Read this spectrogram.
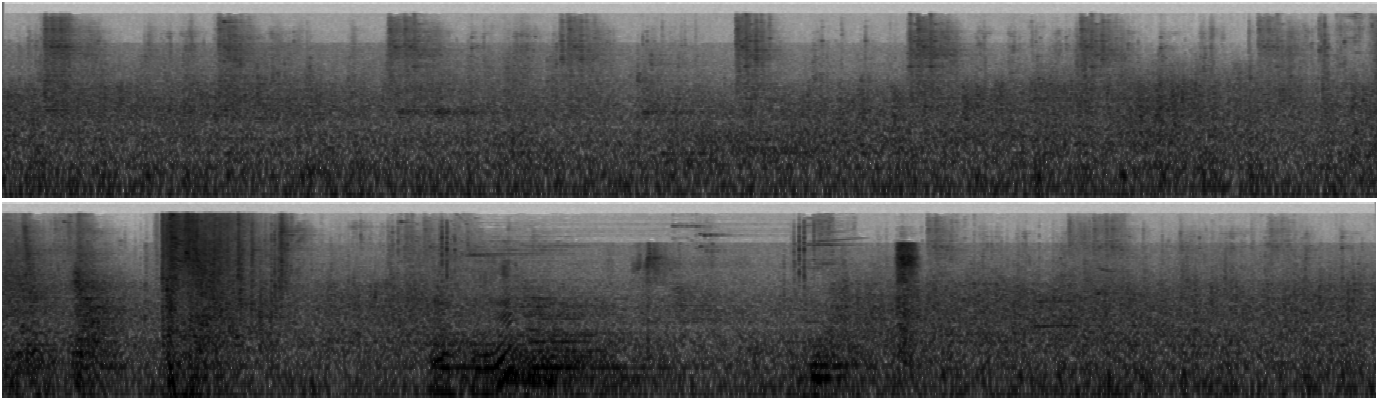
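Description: Heavy boots clank in steps on a metal floor.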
